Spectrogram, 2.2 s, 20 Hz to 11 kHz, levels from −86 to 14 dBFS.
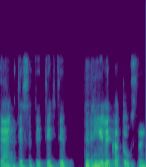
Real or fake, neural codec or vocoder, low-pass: real; none; 7.2 kHz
